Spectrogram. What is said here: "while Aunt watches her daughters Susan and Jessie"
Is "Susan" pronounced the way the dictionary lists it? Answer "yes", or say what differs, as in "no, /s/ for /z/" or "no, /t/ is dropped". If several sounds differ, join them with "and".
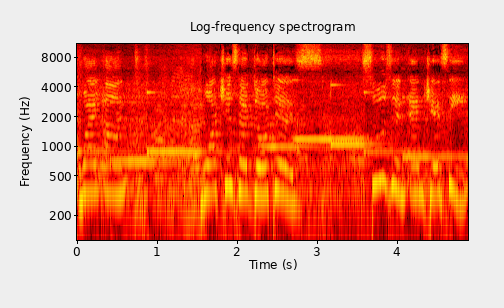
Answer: yes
